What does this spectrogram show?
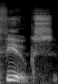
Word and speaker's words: Fuchs: Yeah, but it's I've been told it's pronounced Fuchs. It's pronounced Fuchs, but it's but it's like Fox.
